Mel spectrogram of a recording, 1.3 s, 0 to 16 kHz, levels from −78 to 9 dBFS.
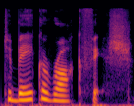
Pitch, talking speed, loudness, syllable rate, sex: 215 Hz, 225 wpm, -15 LUFS, 3.9 syllables/s, female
